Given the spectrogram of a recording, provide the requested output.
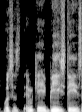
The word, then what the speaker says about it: MKBHD: BD is it Marcus brownley how what's his MKBHD is how you pronounce it yes but yeah he his reviews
